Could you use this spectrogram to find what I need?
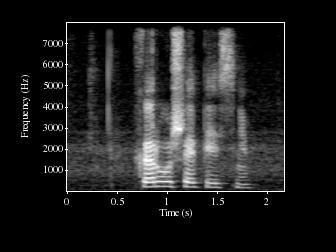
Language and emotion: Russian, neutral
